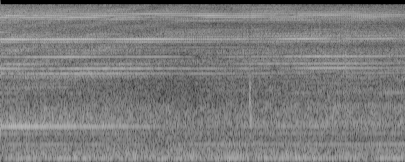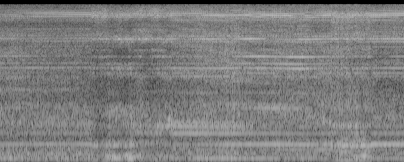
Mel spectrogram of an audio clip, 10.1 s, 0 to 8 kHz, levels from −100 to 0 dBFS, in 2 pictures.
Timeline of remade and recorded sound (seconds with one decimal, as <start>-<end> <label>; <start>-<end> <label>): 0.0-6.2 recorded; 6.2-7.2 remade; 7.2-9.2 recorded; 9.2-9.7 remade; 9.7-10.1 recorded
